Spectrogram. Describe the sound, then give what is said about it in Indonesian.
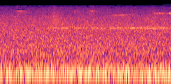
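A steady, low engine rumble from a road traffic jam hums throughout, a constant idling drone of cars and buses with faint higher hiss, no speech, moderately loud and unbroken. “Ya Allah, macet banget nih.”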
